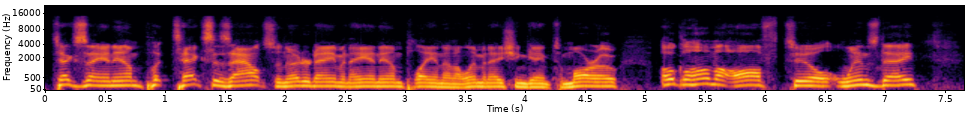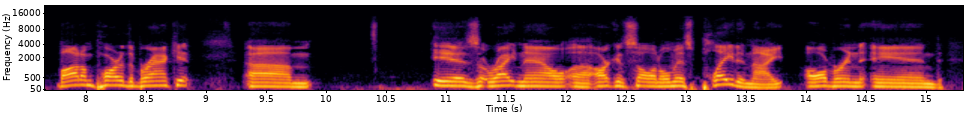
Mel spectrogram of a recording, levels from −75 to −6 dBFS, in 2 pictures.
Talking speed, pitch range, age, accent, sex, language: 145 wpm, 130-185 Hz, 40-59, American, male, English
